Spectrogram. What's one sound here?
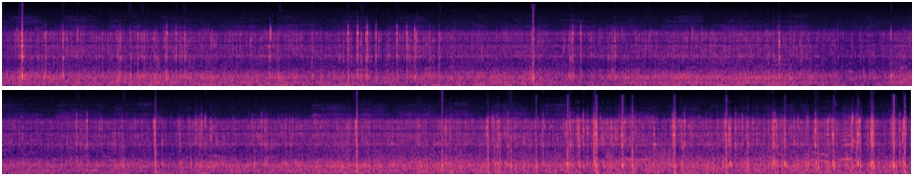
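A mountain bike rattles and clatters over bumps.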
